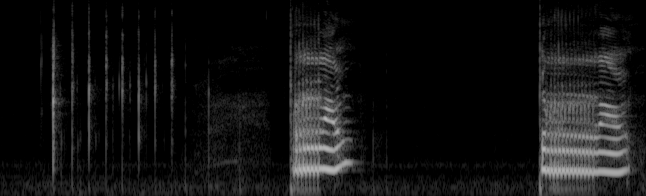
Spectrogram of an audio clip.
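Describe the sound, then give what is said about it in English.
A series of quick taps or clicks, then a cat meows twice, loud, each meow drawn out and separated by a short pause. “Okay, anyway, this is Cat Calls, apparently”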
